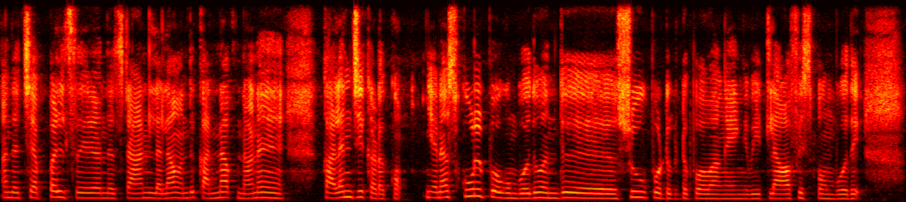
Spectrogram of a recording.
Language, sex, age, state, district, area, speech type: Tamil, female, 30-45, Tamil Nadu, Tiruvarur, urban, spontaneous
